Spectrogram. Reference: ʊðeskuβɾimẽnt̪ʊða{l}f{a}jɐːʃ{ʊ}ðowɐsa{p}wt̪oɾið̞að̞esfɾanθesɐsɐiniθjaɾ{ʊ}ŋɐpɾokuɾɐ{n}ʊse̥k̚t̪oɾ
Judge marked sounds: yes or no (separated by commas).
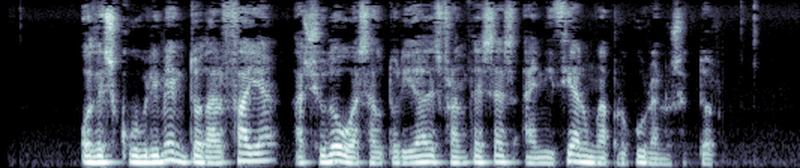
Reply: yes, yes, no, no, no, yes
